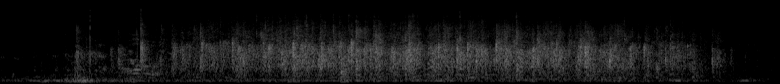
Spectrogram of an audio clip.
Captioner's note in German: Applaus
